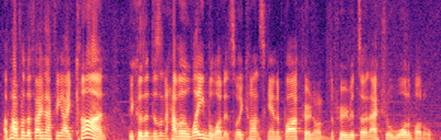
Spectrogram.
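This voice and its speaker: A man's voice: medium pitch, fast talker, a bit bright. Young Australian male streamer, rambling and chuckly, mid-range voice, faint music underneath. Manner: rambling, chuckles often, lots of fillers. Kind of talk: casual chat with livestream viewers.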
